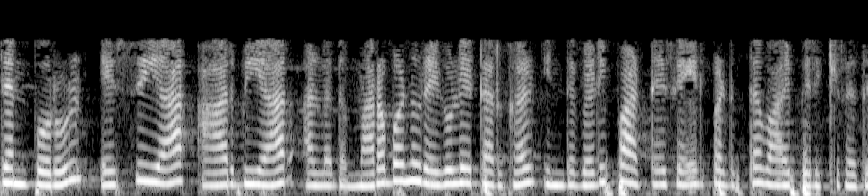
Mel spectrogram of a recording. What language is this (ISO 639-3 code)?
tam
